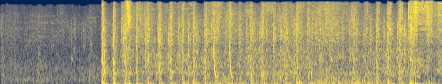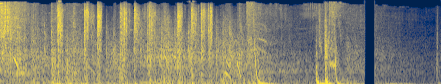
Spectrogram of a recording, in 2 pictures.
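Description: Rapid gunfire rattles loudly.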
